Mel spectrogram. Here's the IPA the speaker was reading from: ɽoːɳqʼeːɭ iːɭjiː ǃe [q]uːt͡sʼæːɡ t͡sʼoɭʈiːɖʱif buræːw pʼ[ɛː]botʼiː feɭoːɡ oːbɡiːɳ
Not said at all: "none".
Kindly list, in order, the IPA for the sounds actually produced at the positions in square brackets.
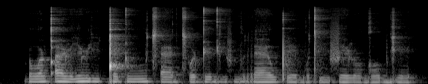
ʈ, eː

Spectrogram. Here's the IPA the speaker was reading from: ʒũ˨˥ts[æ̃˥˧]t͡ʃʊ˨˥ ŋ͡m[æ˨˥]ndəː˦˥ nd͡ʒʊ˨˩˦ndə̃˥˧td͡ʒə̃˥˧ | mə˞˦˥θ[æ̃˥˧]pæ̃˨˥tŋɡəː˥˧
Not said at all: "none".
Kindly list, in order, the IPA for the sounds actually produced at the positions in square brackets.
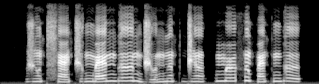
æ̃˨˩˦, æ˨˥, ə̃˥˧

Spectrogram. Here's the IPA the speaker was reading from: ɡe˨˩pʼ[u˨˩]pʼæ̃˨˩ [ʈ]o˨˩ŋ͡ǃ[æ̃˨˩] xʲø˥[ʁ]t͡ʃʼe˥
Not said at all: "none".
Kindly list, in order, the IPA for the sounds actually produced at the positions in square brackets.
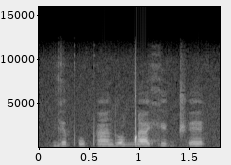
u˨˩, d, æ˨˩, ɡ

